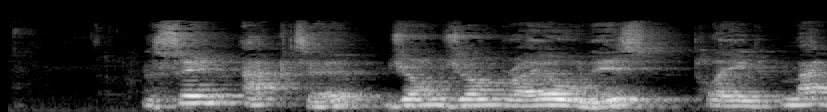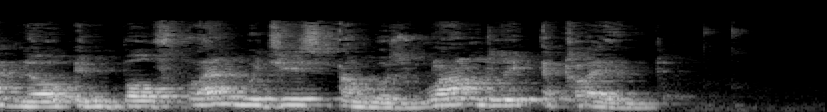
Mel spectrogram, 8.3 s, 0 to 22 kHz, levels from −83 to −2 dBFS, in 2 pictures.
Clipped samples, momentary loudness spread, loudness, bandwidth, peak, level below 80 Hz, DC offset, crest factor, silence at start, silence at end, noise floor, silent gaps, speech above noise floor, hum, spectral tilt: under 0.1%; 10 LU; -21 LUFS; 11.5 kHz; -2 dBFS; -58 dBFS; under 0.1%; 18 dB; 0.7 s; 0.85 s; -62 dBFS; none; 42 dB; none; -6 dB/octave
